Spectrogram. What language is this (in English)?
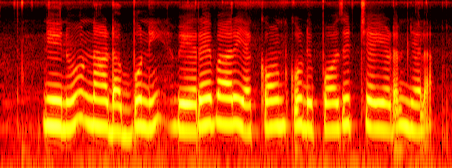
Telugu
